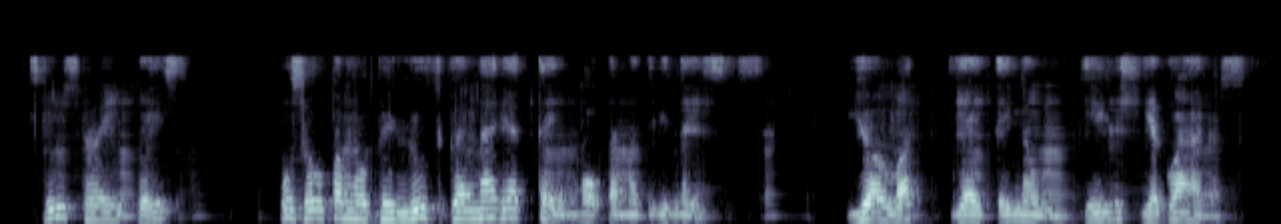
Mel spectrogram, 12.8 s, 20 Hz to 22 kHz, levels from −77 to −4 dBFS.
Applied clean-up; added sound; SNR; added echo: neural mask model DeepFilterNet 3.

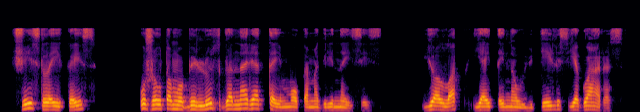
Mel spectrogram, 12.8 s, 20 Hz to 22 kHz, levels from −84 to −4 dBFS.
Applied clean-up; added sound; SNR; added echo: none; none; none; none.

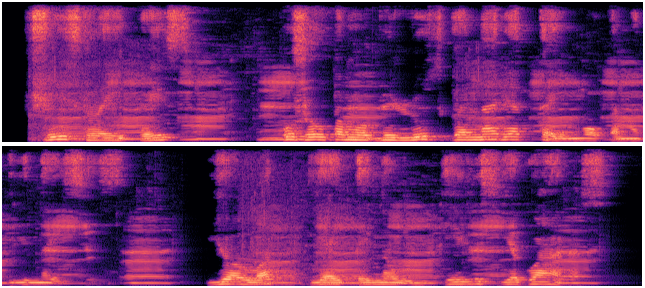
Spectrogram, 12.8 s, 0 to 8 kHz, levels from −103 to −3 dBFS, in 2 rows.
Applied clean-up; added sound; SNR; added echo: classical method WPE with log-MMSE.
